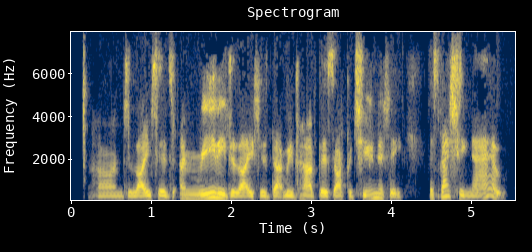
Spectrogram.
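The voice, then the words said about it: Irish accent. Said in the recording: “I heard your accent. ... I'm from Ireland, as you can tell by the accent.”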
